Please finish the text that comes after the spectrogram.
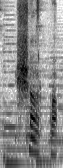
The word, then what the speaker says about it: sciarpa: In the word sciarpa is pronounced sciarpa. So the E here is necessary to make the sound sh.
